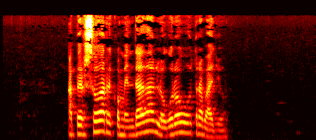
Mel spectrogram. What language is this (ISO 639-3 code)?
glg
